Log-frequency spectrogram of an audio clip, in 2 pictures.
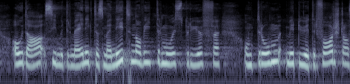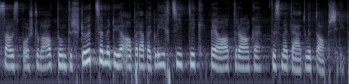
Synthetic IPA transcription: ʔɔwdɑːsimɪɾd̥əɾmɛɪnɪɡ̚d̥ɑsmənɪdnɔvitəɾmuəspryəfə | ʊnt̚d̥̪ɾʊmmɪːɾdyːd̥əɾfɔːrʃtoːsɑwspʰɔʃtulɑːt̪ʊnt̪əɾʃtʉt͡səmɪːɾdyːʔɑ̰bəɾʔæbəɡ̥liːχt͡sitɪɡb̥ɛɑːtrɑːɡ̥əd̥ɑsmədæːtuətɑ̰pʃɾḭːb̥ə

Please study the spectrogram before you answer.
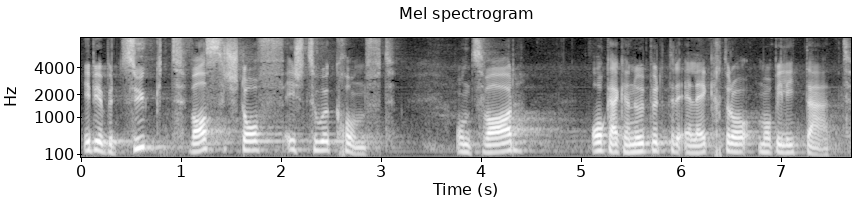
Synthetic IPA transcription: ɪbɪøbəɾt͡syktvɑsəɾʃtɔfɪʃt͡suəkʰχʊnft | ʊntt͡svɑːɾ | oɡ̥æɡ̥ənʏbəɾd̥əɾʔɛlɛkχt̪ɾɔmɔbilitæ̰ːt

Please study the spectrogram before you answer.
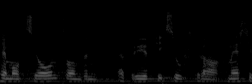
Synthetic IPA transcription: ɛmɔt͡sjoːnsɔnd̪ən | əpɾyəfiksuːft̪ɾɑːɡ̥mɛːsi

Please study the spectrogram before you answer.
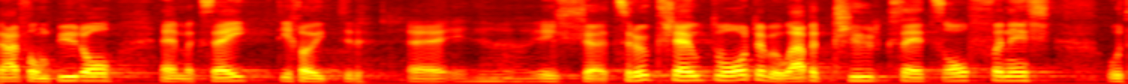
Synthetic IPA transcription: æːɾfɔmb̥yɾoːhɛtməksɛɪt̚d̥iχœʏtəɾ | ɛː | ɪʃɛːt͡sɾʉkːʃtɛltvɔɾd̥əʋɵlæbəʃyːɾksɛt͡sɔfənɪʃ | ʊ

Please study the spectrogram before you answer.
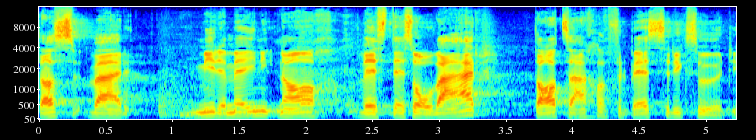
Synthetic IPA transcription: d̥ɑsvæːɾ | miːɾəmɛɪniknɑːχʋɛnsd̥ɛsoːʋæːɾ | tɑːtsæχləχfəɾb̥ɛsəɾiksʋøːɾd̥i

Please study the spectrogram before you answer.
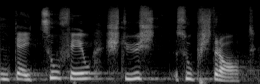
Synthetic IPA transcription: nɡɛɪt̚t͡sufɪːlʃtyːʃsupʃtɾɑːt

